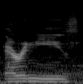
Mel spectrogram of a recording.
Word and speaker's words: Erinyes: the word probably a couple of years ago Erinyes from what I have used it as and what I have heard in several different D&D audiobooks aranese seems to be the pronounce that correct then I will trust your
